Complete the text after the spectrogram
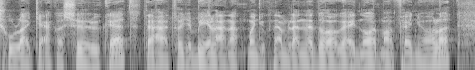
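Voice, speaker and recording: Noticeable background noise runs throughout. The man's pace is fairly quick. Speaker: podcast co-host. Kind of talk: casual chat. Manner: stammering, repeats words.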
